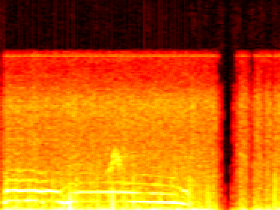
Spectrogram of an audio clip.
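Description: A rooster crowing: one long call that dips briefly about half a second in and falls away in pitch near the end, over the faint crackle of an old film soundtrack.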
